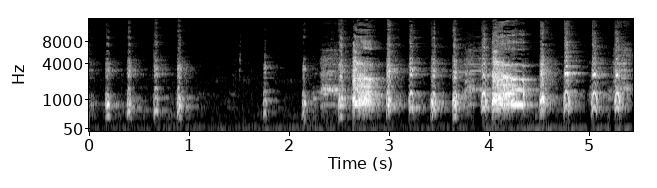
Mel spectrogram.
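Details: Red junglefowl calling to seek a female: a run of sharp, evenly spaced clucks, a brief pause, then rapid loud clucks that swell into a harsh, rasping crow-like burst.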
